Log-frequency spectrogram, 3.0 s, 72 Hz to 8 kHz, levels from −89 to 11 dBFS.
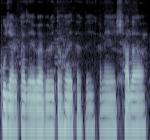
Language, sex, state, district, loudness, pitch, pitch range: Bengali, male, Tripura, West Tripura, -19 LUFS, 105 Hz, 100-105 Hz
